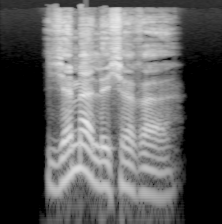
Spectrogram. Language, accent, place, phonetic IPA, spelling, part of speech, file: German, Germany, Berlin, [ˈjɛmɐlɪçəʁə], jämmerlichere, adjective, De-jämmerlichere.ogg
- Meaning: inflection of jämmerlich: 1. strong/mixed nominative/accusative feminine singular comparative degree 2. strong nominative/accusative plural comparative degree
